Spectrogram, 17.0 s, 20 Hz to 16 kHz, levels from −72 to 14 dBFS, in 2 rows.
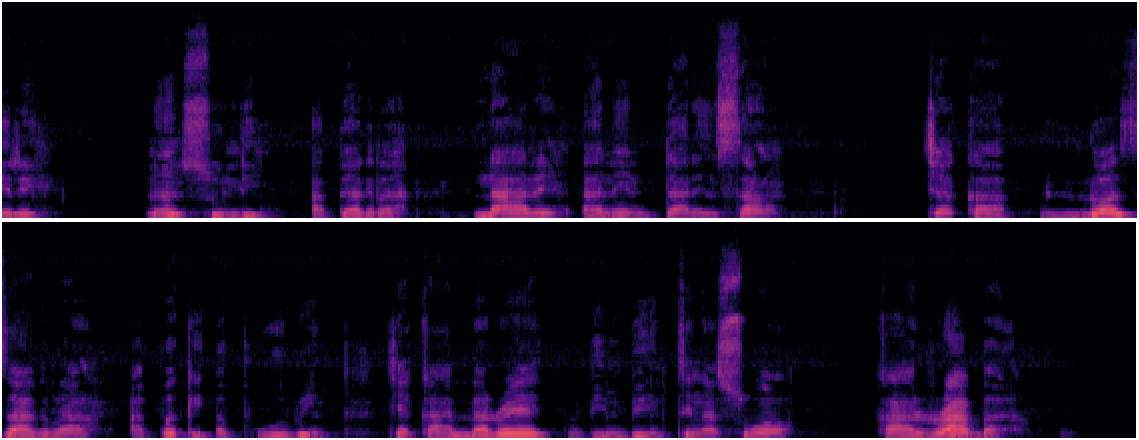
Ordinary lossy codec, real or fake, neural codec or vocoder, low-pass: Opus, 64 kbps; fake; vocoder, 44.1 kHz, 128 mel bands every 256 samples, BigVGAN v2; 14.4 kHz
